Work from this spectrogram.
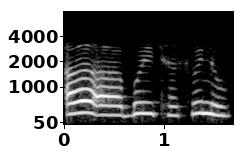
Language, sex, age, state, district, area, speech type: Kashmiri, male, 18-30, Jammu and Kashmir, Bandipora, rural, conversation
